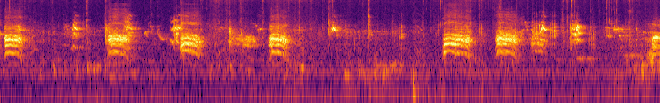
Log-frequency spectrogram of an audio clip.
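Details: Crows foraging for food call repeatedly, harsh nasal caws about every second or so, arriving in runs of three or four with short pauses between groups.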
